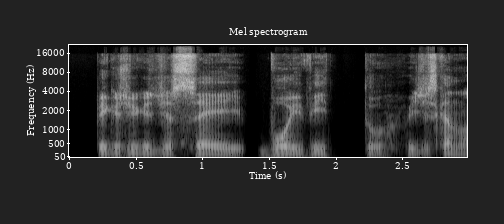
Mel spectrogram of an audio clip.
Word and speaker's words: vittu: It has to be vittu, How's that which is spelled?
